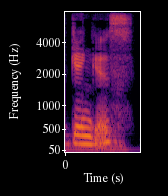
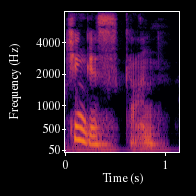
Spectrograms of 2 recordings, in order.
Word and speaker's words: Chinggis Khan: Internationally known as Genghis, in Mongolia it is pronounced Chinggis Khan,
